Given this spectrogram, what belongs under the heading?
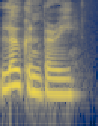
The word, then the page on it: loganberry: British English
